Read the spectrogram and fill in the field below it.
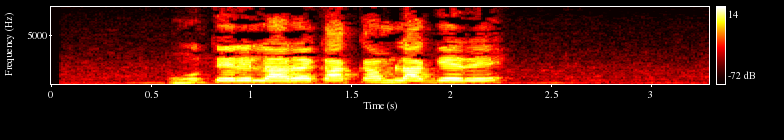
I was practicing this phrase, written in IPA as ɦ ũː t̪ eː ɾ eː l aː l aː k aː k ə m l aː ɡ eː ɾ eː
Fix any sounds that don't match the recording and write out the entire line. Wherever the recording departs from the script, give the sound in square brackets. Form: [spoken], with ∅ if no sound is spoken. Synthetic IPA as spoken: ɦ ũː t̪ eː ɾ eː l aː [ɾ] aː k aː k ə m l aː ɡ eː ɾ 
